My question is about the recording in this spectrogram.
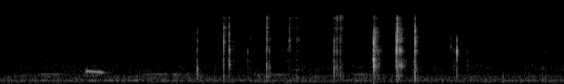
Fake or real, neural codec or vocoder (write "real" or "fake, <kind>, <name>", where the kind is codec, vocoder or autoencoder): fake, codec, SNAC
